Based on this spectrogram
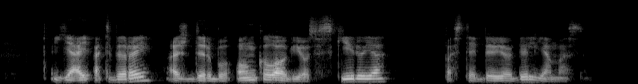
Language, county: Lithuanian, Kaunas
